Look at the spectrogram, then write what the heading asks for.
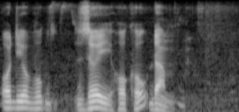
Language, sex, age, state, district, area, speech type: Bodo, male, 45-60, Assam, Chirang, rural, read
